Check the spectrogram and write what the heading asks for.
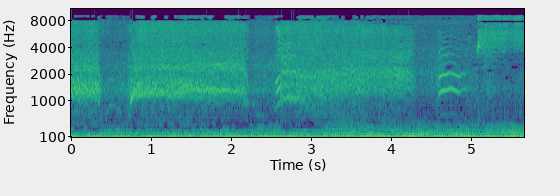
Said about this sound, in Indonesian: Tiba-tiba terdengar suara teriakan seorang perempuan menjerit kencang sekali. Iya, suara teriakan itu sangat kencang.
